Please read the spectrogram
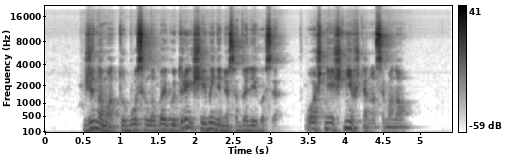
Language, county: Lithuanian, Klaipėda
